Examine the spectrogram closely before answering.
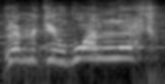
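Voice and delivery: high, pleading puppy voice; squeaky dog begging for a lick. Acted. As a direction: beg for a lick like an eager dog.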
